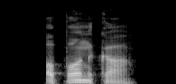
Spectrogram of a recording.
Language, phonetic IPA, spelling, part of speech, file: Polish, [ɔˈpɔ̃nka], oponka, noun, Pl-oponka.ogg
